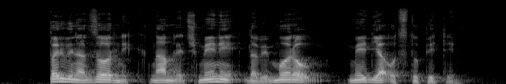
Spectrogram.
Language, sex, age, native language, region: Slovenian, male, 50-59, Slovenian, Savinja region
